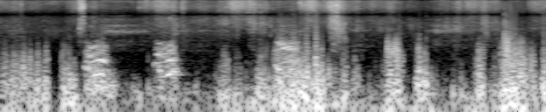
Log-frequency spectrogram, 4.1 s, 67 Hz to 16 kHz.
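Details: Hunting dog Garuo, 22 months old, baying on a leashed wild boar hunt; rough, irregular barks repeat over heavy low rumble and handling noise.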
